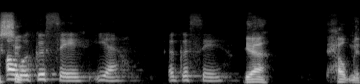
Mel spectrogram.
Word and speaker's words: egusi: Sorry, is it egusi stew or egusi soup? Oh, egusi, yeah, egusi. Yeah, help me there with my pronunciation.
